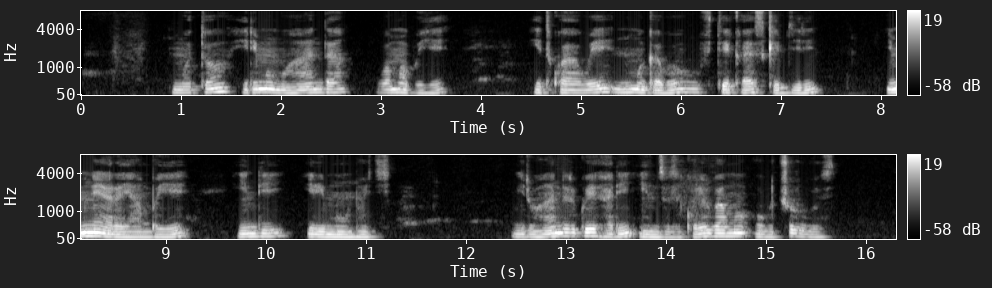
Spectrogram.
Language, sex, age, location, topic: Kinyarwanda, male, 18-24, Nyagatare, finance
